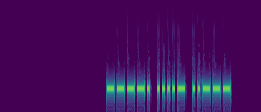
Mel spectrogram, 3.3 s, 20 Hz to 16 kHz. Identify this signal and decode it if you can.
Morse code, heard as a keyed tone, about 38 wpm, 700 Hz. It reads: 942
